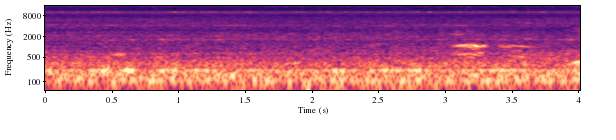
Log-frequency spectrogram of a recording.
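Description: Car driving along a highway: steady low road and engine rumble heard from inside the vehicle, with a brief voice about three seconds in.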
